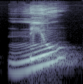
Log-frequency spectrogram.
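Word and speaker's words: new: है तो इस ई और डब्ल्यू का यू उच्चारण होगा, ठीक है। देखिए यहां पे जैसे फ्यू, एन ई डब्ल्यू, न्यू।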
